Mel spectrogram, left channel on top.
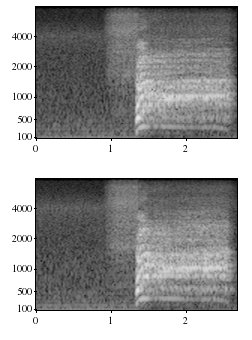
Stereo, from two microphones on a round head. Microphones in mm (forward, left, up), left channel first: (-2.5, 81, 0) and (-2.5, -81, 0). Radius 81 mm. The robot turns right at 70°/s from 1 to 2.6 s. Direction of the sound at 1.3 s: Straight behind.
